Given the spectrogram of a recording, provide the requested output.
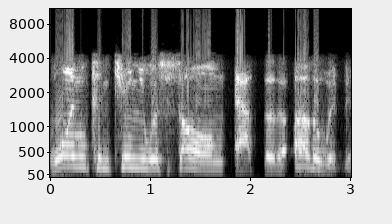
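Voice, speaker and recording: With lively intonation and an animated tone, a man with a high pitch speaks at a fairly slow pace in a dry, close sound with no echo. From South Carolina. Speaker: rapper. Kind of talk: interview.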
